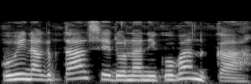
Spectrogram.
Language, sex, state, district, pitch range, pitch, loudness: Garo, female, Meghalaya, South Garo Hills, 205-245 Hz, 225 Hz, -14 LUFS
